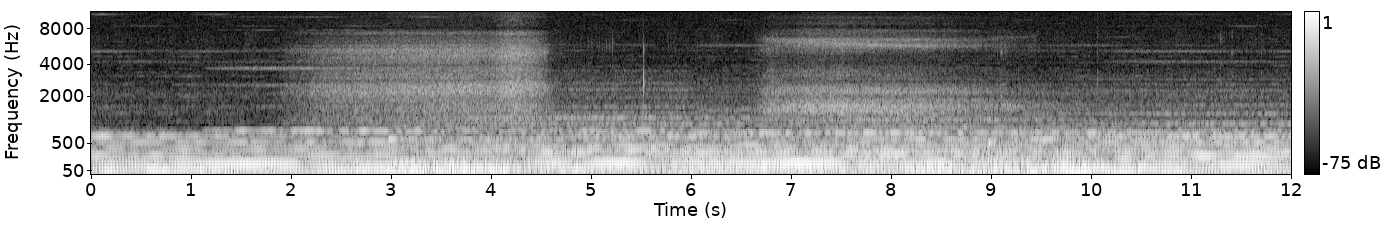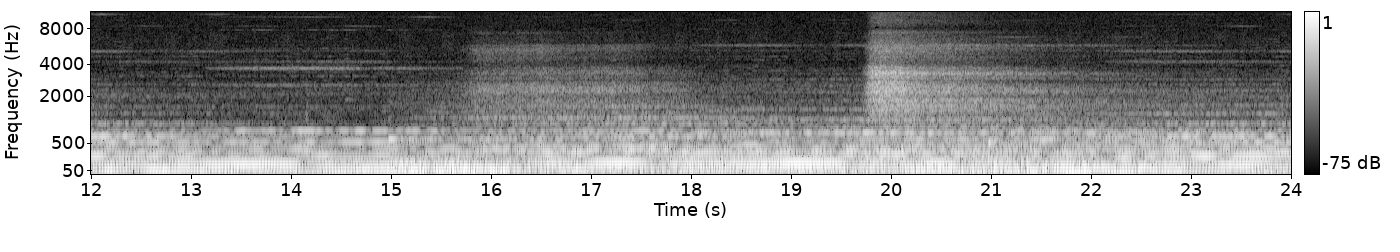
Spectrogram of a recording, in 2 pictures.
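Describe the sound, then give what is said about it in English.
A few slow, deep breaths taken during a guided breathing exercise rise as soft airy bursts, spaced well apart over steady sustained tones. “We continue to fill our bodies as we take three deep breaths together.”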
